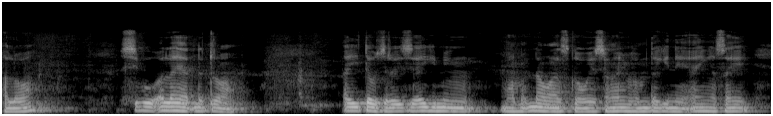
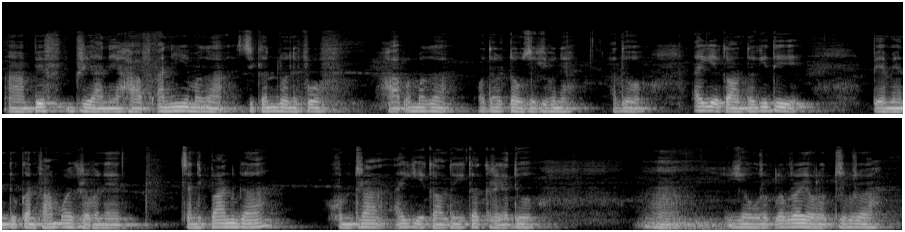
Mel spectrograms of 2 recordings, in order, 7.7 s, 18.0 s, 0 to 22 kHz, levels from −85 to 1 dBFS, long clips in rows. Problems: background sounds at intervals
